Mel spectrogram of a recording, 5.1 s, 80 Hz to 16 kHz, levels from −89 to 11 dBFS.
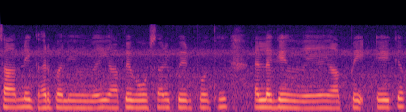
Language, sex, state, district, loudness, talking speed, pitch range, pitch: Hindi, female, Haryana, Charkhi Dadri, -18 LUFS, 200 wpm, 185-200 Hz, 195 Hz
